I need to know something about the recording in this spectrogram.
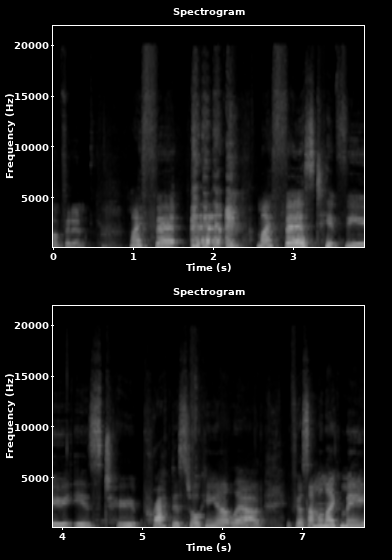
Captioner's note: cough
